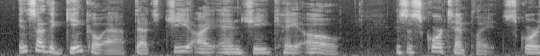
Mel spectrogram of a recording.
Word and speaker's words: Ginkgo: Second, inside the Ginkgo app, that's Gingko, is a score template. Score is spelled S-C-O-R-R-E, and that template is really very good.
